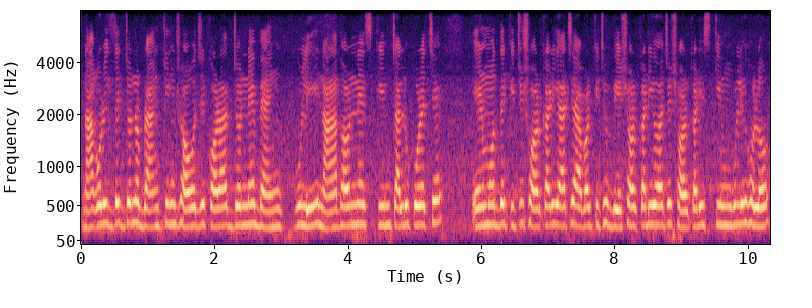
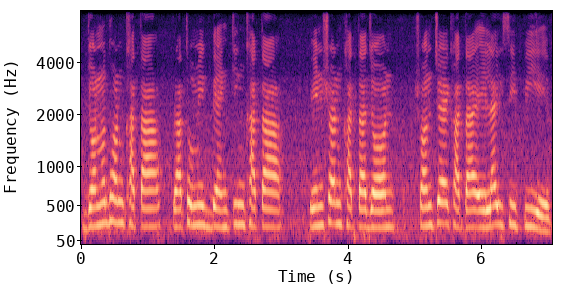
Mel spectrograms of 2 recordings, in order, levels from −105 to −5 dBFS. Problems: constant background noise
